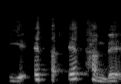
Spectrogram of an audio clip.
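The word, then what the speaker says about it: η: 판단해서 이게 좀 이게 에타인데 에타 n하고 비슷하게 생겼지. 이게 그리스 문자야. 그리스 문자인데 이게 에타인데 에타라고 읽어.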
